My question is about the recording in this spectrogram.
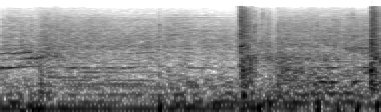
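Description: Loud, heavy rock music, with a single shotgun blast about one and a half seconds in.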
